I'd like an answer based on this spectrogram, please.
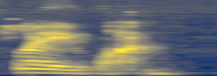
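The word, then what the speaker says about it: Pleione: about you play one and that's how it's spelled PL e i o ne play play one I think they pronounce it so this is a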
